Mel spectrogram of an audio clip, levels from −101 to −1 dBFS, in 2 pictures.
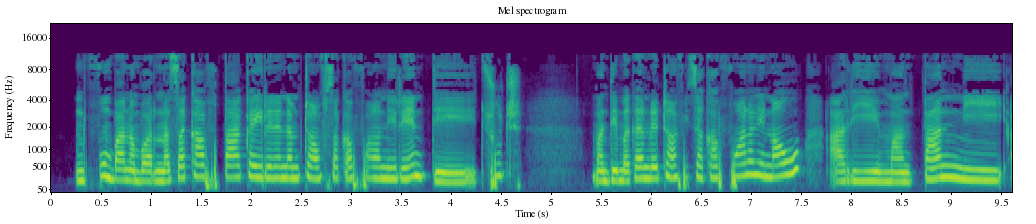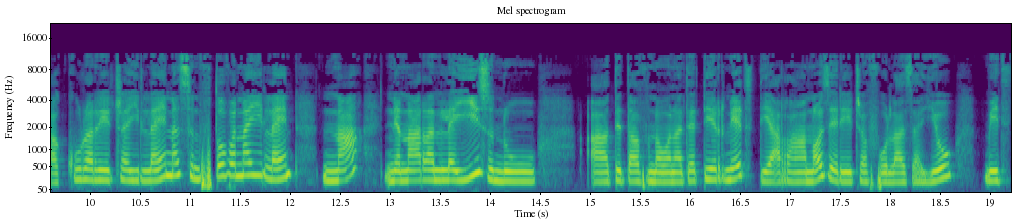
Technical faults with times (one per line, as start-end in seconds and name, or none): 0.00-19.21 MP3 compression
